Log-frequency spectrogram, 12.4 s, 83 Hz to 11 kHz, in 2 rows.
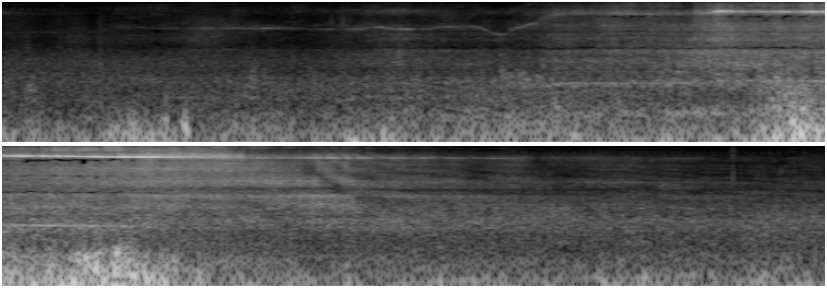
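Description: Wemotec 100 mm electric ducted fan of a Black Horse Viper XL model jet, a high whine that climbs gently as the fan spools up. About four seconds in it swells into a loud whine and rush of air as the jet takes off, peaking around six to seven seconds and fading as it climbs away.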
